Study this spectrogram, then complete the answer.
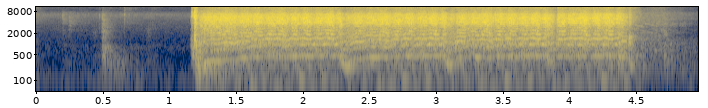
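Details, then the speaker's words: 1957 Chevy 5400 truck engine cranks, catches and runs rough with a raspy, slightly uneven beat; timing seems a little off, being checked after distributor and rotor work while fixing the spark advance. "that's weird timing must be a little bit"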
